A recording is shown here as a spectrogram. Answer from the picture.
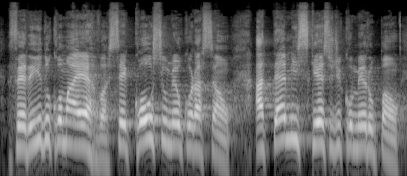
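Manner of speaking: loud, high preaching of the psalm; fervent pulpit preaching voice; full-force preaching. Acted. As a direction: preach it out over the congregation. Preaching with scripture reading.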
